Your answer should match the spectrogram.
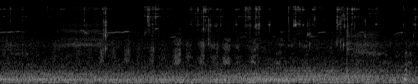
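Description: Dogs at play outdoors, panting and moving about at a steady low level.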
